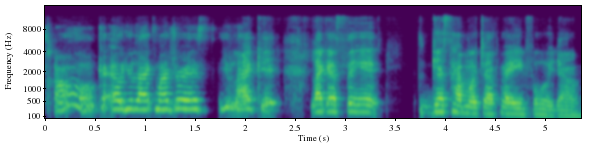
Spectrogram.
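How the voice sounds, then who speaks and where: At a moderate pace, a woman speaks in an animated tone with very wide pitch swings. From Alabama, US South. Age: 40s. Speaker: livestreamer. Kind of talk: casual livestream chat.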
